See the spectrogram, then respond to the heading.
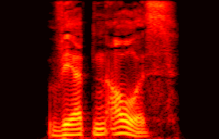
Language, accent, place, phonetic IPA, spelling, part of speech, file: German, Germany, Berlin, [ˌveːɐ̯tn̩ ˈaʊ̯s], werten aus, verb, De-werten aus.ogg
- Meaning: inflection of auswerten: 1. first/third-person plural present 2. first/third-person plural subjunctive I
